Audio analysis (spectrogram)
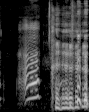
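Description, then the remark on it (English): A small, yawning child in a radio studio babbles in two bursts: a short, high-pitched wavering coo, then a brief pause and a longer, louder stretch of throaty, voiced babble. “So many different things in a radio studio to disturb a small child, especially one who is yawning so much.”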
